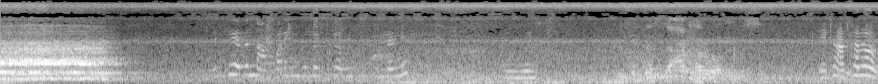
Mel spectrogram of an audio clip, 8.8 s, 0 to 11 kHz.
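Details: Cattle in a group of 18 kept with 3 goats ahead of the Eid al-Adha 2025 sacrifice, being numbered by people. A loud, harmonic, one-second moo opens the recording, followed by men talking.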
